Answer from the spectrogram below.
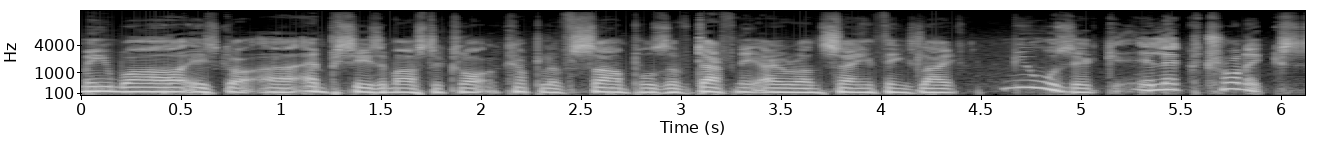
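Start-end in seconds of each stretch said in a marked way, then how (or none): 4.6-6.1 put-on posh, old-fashioned voice, slightly high pitched. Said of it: "in a posh 50s voice. That was my attempt".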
